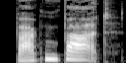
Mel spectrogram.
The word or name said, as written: bakkenbart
